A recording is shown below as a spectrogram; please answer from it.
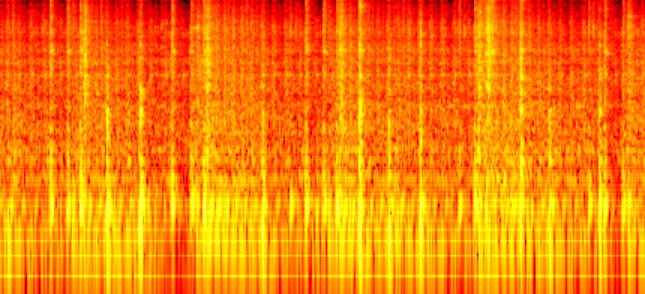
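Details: Poulan riding tractor single-cylinder engine: uneven chugging with stumbling firing pulses at idle; ran bad even after spark plug change, then wouldn't restart; owner suspects the carburetor.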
